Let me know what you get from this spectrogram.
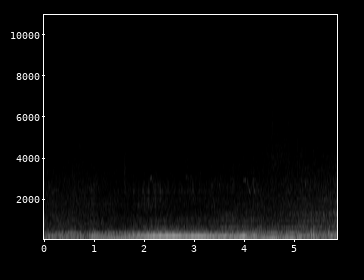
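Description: Car engine running at low, steady revs, a deep hum that swells slightly about two seconds in.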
